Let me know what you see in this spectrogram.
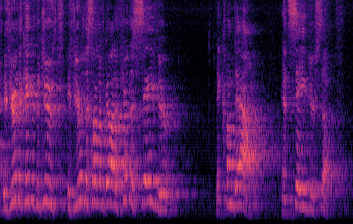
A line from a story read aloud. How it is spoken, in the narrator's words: they're shouting at him on the cross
